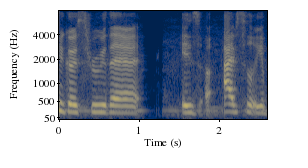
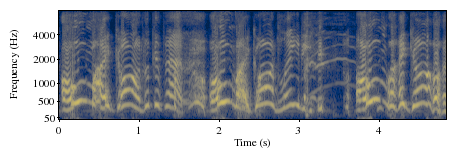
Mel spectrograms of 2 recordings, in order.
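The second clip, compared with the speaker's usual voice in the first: very high, loud, animated, swooping exclaiming; 12 semitones higher, 5 dB louder than usual. Telling a friend how they reacted while watching a movie, mimicking loud exclaiming. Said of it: "you were like".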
